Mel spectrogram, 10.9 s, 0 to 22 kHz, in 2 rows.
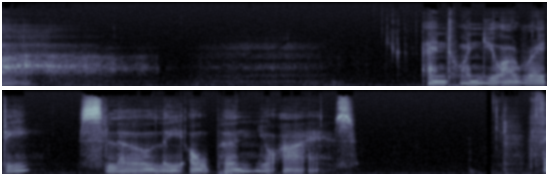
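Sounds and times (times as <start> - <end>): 
loud exhale after holding a deep breath: 0.0 - 3.2
speech: 4.2 - 9.0.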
